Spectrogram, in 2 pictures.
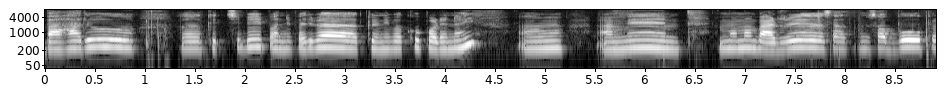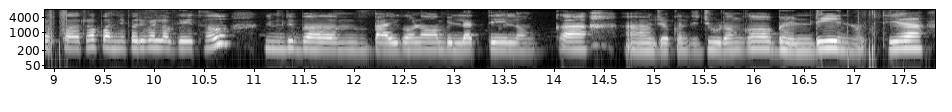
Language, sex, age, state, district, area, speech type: Odia, female, 18-30, Odisha, Kendujhar, urban, spontaneous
